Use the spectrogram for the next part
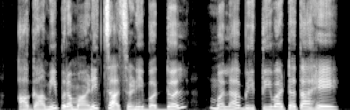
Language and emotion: Marathi, fearful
